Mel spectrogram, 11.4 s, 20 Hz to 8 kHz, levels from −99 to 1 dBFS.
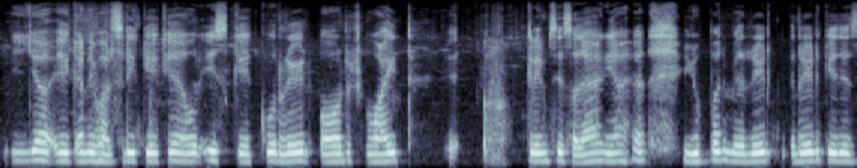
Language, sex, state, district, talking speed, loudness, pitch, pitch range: Hindi, male, Bihar, Supaul, 130 wpm, -15 LUFS, 150 Hz, 145-160 Hz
